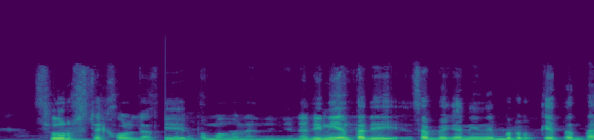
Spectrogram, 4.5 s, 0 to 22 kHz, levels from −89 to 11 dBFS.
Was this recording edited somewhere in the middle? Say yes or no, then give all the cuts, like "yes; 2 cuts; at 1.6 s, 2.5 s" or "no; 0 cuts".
yes; 1 cut; at 1.2 s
